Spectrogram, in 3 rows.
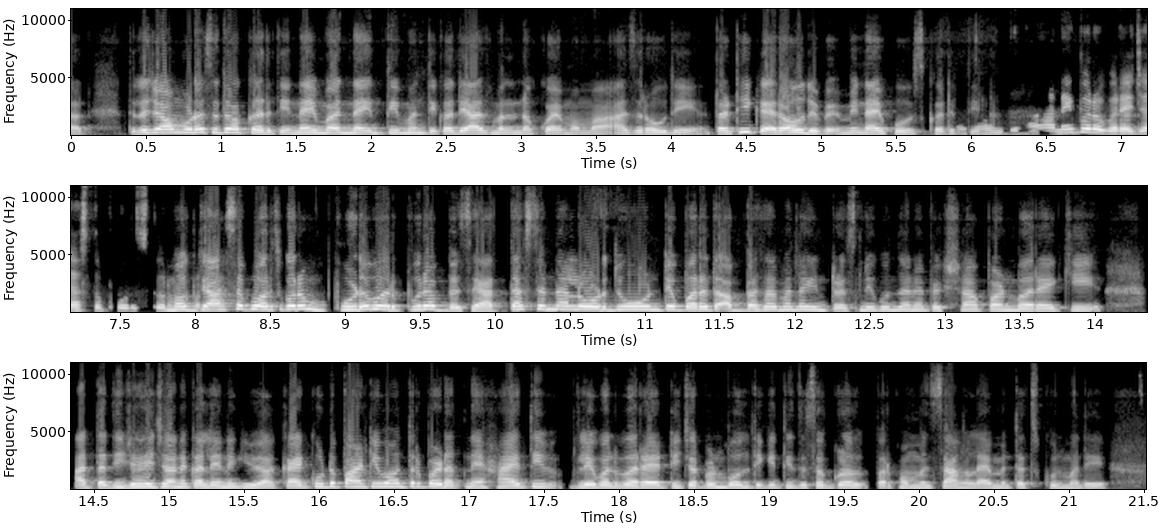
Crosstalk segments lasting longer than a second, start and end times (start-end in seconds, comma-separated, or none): none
